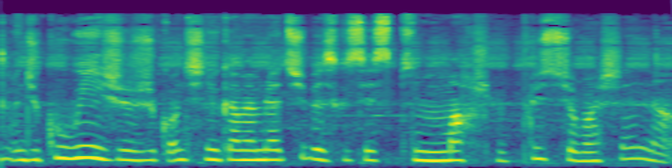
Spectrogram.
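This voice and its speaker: With music in the background, a woman speaks at a fairly high pitch with fairly even intonation. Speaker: YouTuber. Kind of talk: casual Q&A vlog. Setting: outdoors at a campsite. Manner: hesitant, many fillers; speaking softly.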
